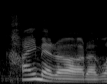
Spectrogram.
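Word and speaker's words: chimera: 근데 그런 얘기가 아니고 요한이 지금 묘사하고 있는 이 말들의 모습은 이 그리스 신화에 등장하는 키메라라는 그 신화적인 동물입니다. 그러니까 이제 호머의 일리아드에 묘사되었는데요. 영어 발음은 이제 카이메라라고 하는데, 이 카이메라는 앞의 모습은 사자같이 생겼고요, 뒤의 모습은 뱀같이 생겼습니다.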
